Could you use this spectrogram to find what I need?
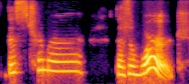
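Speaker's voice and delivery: mock innocent complaint. Complaining to the service clerk.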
